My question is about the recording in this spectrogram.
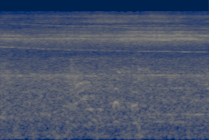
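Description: Players and onlookers calling out at a distance on a football pitch, a few short shouts over a steady low rumble.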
